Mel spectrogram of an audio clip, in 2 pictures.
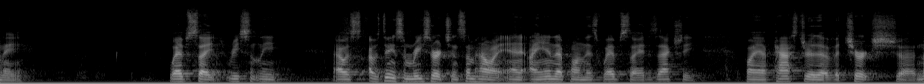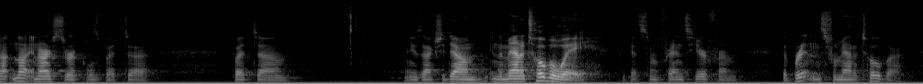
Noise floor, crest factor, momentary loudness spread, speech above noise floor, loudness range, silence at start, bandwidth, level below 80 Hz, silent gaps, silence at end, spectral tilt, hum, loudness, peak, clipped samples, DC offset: -67 dBFS; 28 dB; 18 LU; 32 dB; 9 LU; 0 s; 16.5 kHz; -72 dBFS; none; 0.2 s; -4 dB/octave; none; -35 LUFS; -10 dBFS; under 0.1%; 3%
